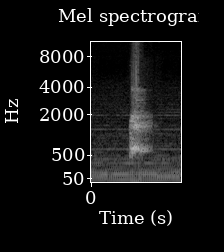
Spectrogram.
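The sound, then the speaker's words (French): A person imitates a dog with a single short, mid-pitched bark-like yelp, heard alone over a low background hum. “Et en plus, tu aboies en même temps.”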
